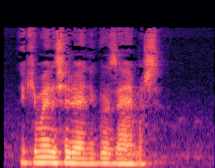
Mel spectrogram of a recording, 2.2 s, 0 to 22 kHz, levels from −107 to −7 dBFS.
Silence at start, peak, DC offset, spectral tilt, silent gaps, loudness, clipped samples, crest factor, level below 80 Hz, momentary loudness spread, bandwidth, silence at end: 0.2 s; -4 dBFS; under 0.1%; -6 dB/octave; none; -20 LUFS; under 0.1%; 16 dB; -52 dBFS; 10 LU; 11.5 kHz; 0.6 s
